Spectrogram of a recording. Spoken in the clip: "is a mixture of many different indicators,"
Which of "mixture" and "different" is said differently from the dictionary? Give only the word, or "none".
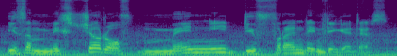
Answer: none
